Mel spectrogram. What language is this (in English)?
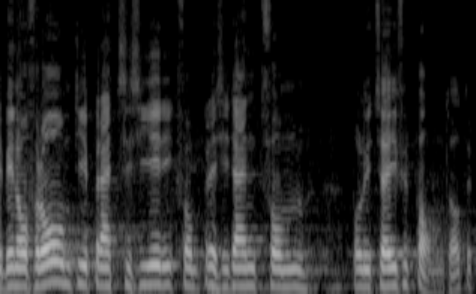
Swiss German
